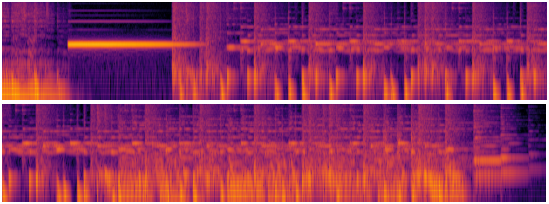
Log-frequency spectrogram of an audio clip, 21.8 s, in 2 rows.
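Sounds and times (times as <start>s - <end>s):
upbeat music with punchy rhythmic drum hits: 0.0s - 1.3s, 3.4s - 20.4s
radio time signal beep: 1.3s - 4.2s.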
